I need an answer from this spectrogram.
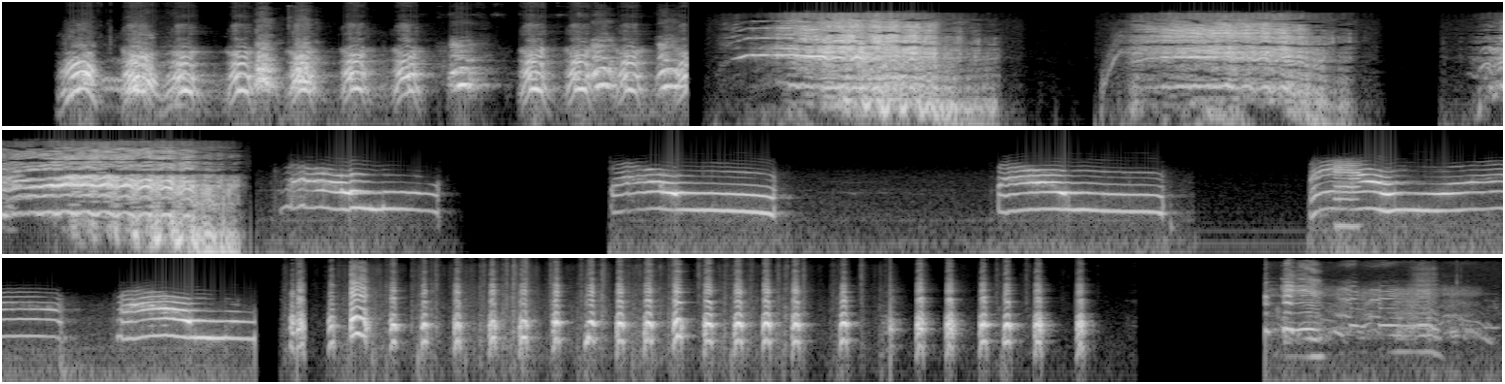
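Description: A string of animal calls: a run of quick short yaps, three long harsh calls, then a cat meowing about five times, then a fast series of short calls, with honking starting near the end.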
